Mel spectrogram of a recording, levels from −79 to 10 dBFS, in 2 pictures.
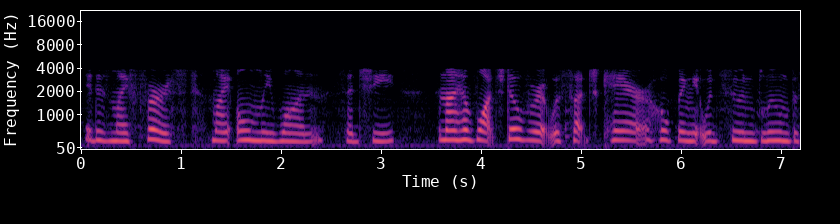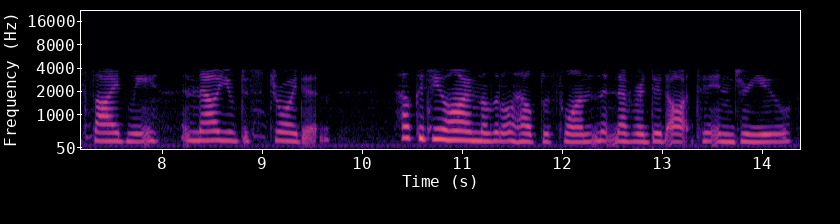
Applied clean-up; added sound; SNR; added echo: none; none; none; none.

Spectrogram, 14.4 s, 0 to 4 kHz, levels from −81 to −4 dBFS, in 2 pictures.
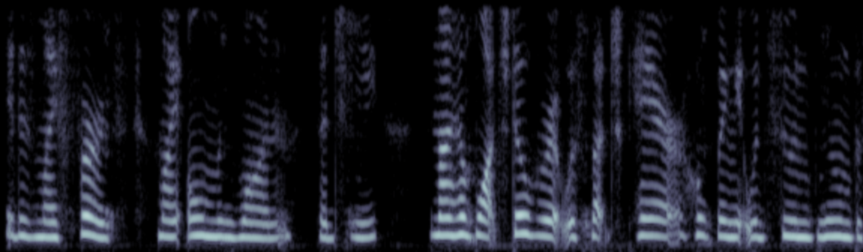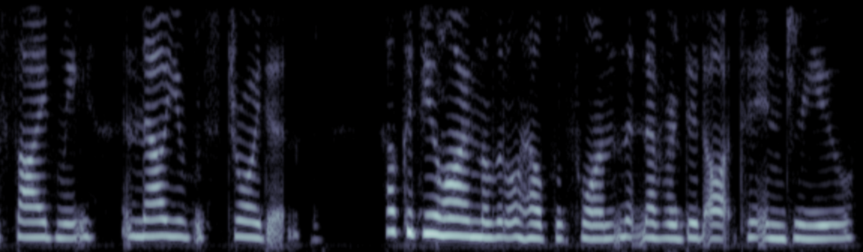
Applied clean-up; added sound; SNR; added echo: neural mask model DeepFilterNet 3.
